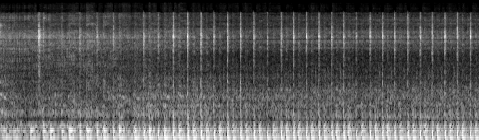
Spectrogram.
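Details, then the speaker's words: At idle with the exhaust seam leak taped over: steady, even thumping with no chirp or tweet from the pipe; the tweeting leak sound is gone. "Okay, we have no tweeting sound. I'm going to pull the tape off of it."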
